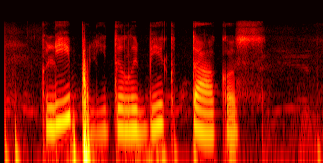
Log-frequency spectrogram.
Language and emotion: Russian, neutral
